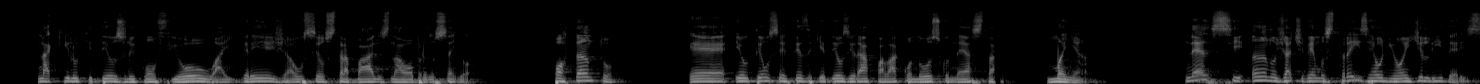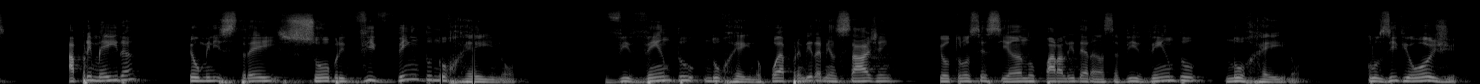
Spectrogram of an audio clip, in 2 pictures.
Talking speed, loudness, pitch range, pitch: 125 wpm, -37 LUFS, 120-150 Hz, 135 Hz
